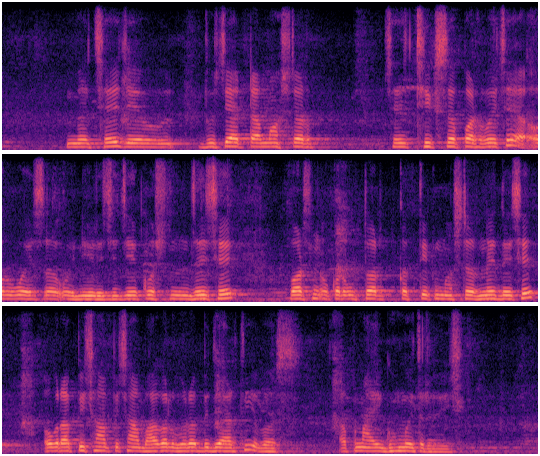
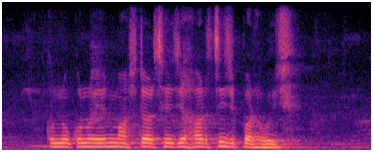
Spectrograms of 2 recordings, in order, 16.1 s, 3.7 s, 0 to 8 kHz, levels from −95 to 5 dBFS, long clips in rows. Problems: none marked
